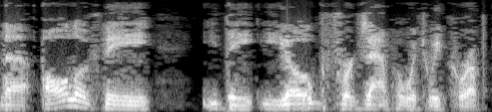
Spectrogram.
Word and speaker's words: Job: yaho is uh is the uh first two syllables of yah's name and uh all of the the yob for example which we corrupt to job and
